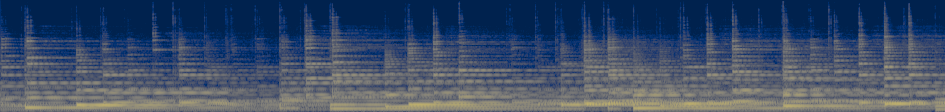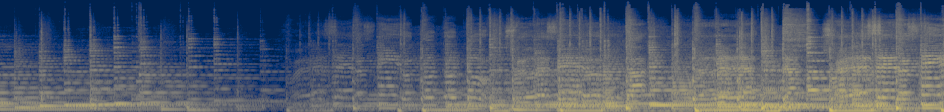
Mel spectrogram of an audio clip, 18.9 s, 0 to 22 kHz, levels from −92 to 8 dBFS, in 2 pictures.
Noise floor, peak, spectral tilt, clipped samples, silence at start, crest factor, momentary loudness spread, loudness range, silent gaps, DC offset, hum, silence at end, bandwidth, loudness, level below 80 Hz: -47 dBFS; -4 dBFS; -5.5 dB/octave; under 0.1%; 0 s; 20 dB; 16 LU; 12 LU; none; under 0.1%; none; 0 s; 18 kHz; -24 LUFS; -36 dBFS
